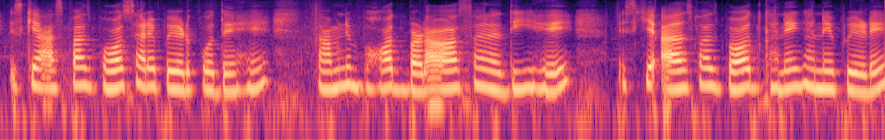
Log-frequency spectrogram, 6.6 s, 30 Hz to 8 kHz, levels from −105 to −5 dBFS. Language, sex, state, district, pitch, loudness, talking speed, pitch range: Hindi, female, Bihar, Jahanabad, 245 Hz, -18 LUFS, 165 wpm, 230-260 Hz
